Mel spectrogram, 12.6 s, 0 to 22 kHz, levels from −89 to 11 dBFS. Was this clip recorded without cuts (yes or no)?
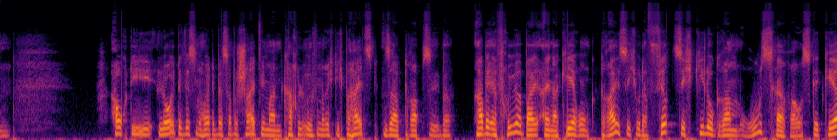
yes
